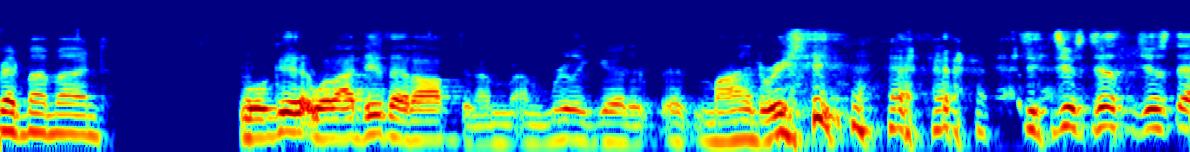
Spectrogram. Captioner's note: laughs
